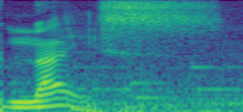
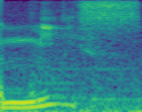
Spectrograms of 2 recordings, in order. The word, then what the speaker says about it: Nice: We got Ibiza to Nice. To Nice, I should say. That's how I pronounce it.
